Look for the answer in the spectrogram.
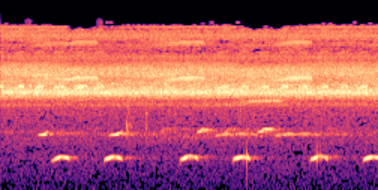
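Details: Short, clear whistled hoots from a scops owl, identified as Spotted scops owl, repeated roughly once a second over a steady high insect drone, with faint higher whistles behind; finding: Mountain scops owl.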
